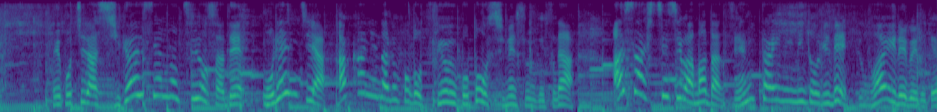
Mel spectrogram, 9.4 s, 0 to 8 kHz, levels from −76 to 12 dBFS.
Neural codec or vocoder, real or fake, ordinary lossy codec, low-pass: codec, 16 kHz, 4 kbps, X-Codec, HuBERT features, trained on balanced general audio; fake; none; 7.2 kHz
